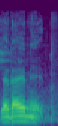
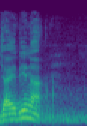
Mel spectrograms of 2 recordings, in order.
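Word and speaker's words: زيدين: Ini jaidaini dipatahkan sebelum ya, dikasrohkan sesudah iya. Ini jaidina dikasrohkan sebelum ya, dipatahkan sesudah iya gitu.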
